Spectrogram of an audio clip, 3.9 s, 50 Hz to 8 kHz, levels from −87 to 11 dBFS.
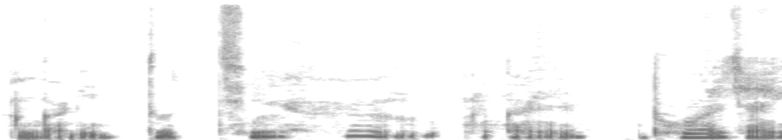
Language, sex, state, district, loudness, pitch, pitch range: Bengali, female, West Bengal, Paschim Medinipur, -39 LUFS, 275 Hz, 255-290 Hz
